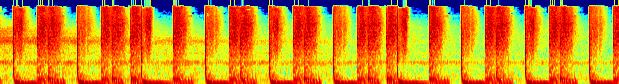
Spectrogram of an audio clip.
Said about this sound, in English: Military drums.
